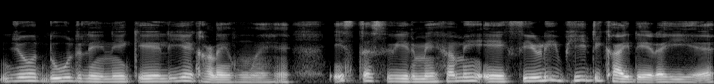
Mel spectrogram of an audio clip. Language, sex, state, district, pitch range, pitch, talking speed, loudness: Hindi, male, Uttar Pradesh, Hamirpur, 115-155 Hz, 135 Hz, 160 wpm, -17 LUFS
